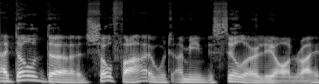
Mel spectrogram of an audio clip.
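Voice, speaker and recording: A man talks with a Danish accent. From Denmark. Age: 50s. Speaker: tech company CEO. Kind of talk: interview.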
